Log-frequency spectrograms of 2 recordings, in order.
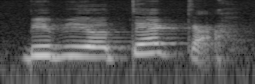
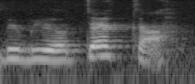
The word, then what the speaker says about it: biblioteca: Biblioteca, next to last syllable because it ends in an A and an A. And so next to last syllable is stressed. Biblioteca.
